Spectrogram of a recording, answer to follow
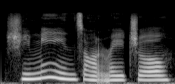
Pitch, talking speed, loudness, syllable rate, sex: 235 Hz, 135 wpm, -14 LUFS, 3.0 syllables/s, female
